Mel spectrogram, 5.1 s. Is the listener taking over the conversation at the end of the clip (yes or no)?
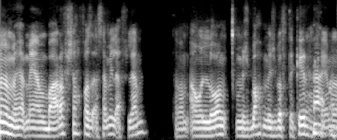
no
